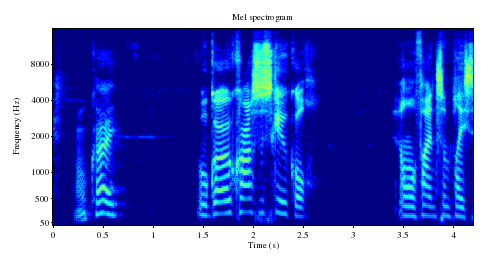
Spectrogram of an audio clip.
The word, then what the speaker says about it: Schuylkill: somewhere across the um is it the sky kill river is that how you pronounce it stop it's a Schuylkill where the [ __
